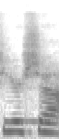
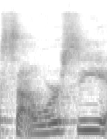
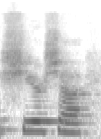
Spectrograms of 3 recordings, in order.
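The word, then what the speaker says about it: Saoirse: name incorrect your entire time because it is pronounced sheersha I know it looks like sour C and I've been calling her sour C for a very long time but it's actually sheersha and her name is also very Irish in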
